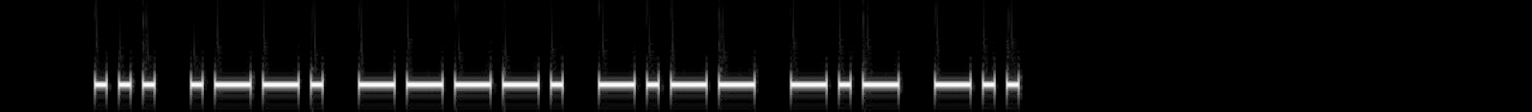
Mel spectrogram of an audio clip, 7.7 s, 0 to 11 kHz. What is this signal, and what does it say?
Morse code, heard as a keyed tone, about 19 wpm, 700 Hz. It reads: SP9YKD
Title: DXCC-100 Call Signs - 6 Characters - Repeated 2x - 20wpm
